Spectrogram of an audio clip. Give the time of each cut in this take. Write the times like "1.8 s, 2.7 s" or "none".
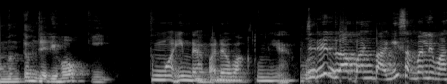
1.5 s, 3.0 s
